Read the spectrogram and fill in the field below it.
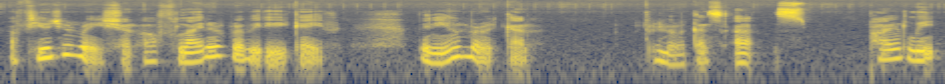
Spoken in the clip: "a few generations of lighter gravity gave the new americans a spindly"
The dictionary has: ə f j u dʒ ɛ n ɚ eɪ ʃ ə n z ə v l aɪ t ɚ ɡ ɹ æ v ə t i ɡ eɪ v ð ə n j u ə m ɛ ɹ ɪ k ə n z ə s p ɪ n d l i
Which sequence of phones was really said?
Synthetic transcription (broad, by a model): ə f j u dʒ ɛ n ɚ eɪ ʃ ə n ə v l aɪ t ɚ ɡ ɹ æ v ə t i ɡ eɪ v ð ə n j u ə m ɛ ɹ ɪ k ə n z ə s p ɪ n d l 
